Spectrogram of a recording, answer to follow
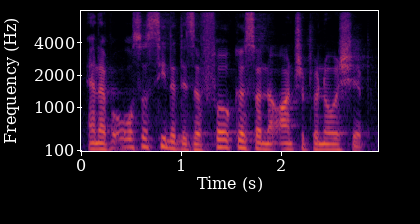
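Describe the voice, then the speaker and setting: A man's voice: medium pitch, fast, breathy edge. A man from Zimbabwe asking a panel question, hesitant and restarting his phrases.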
